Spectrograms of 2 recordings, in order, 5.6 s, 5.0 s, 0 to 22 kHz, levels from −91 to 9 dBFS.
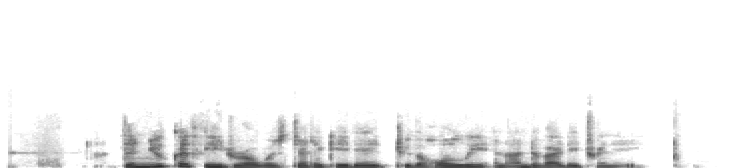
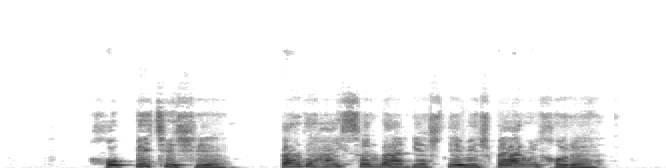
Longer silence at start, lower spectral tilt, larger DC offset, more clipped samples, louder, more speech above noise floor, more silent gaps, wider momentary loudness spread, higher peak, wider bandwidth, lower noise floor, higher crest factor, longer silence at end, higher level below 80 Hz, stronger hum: first, 0.95 s vs 0.7 s; first, -8 dB/octave vs -6 dB/octave; neither; neither; about the same, -20 LUFS vs -19 LUFS; second, 38 dB vs 60 dB; neither; first, 11 LU vs 6 LU; about the same, -4 dBFS vs -2 dBFS; second, 6.4 kHz vs 9.6 kHz; second, -57 dBFS vs -78 dBFS; about the same, 18 dB vs 18 dB; first, 0.85 s vs 0.5 s; second, -76 dBFS vs -66 dBFS; neither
